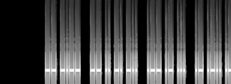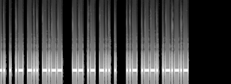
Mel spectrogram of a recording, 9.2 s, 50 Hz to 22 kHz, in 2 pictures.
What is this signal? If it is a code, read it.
Morse code, heard as a keyed tone, about 40 wpm, 700 Hz. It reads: MY MIND WAS ALREADY MADE UP.
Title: Sentences from Top 700 Words 40wpm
